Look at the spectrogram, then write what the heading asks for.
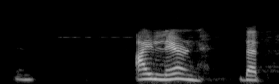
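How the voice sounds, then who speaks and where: A woman with a Spanish accent speaks at a very slow pace. Her pitch is fairly high. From Mexico. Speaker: graduate. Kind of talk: graduation speech.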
